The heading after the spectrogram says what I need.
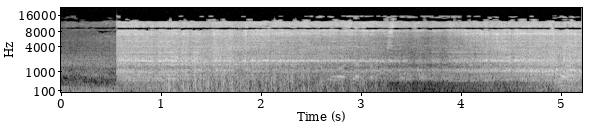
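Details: Noisy car aircon compressor, much louder than before, engine revved: rough, shaky drone with gritty rattle swelling with revs; aircon specialist found the compressor clutch bearing worn.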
